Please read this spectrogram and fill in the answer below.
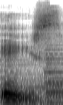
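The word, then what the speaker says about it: Èze: on that beautiful beach French pronunciation of this Village is something like Ace Ace is a 12th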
